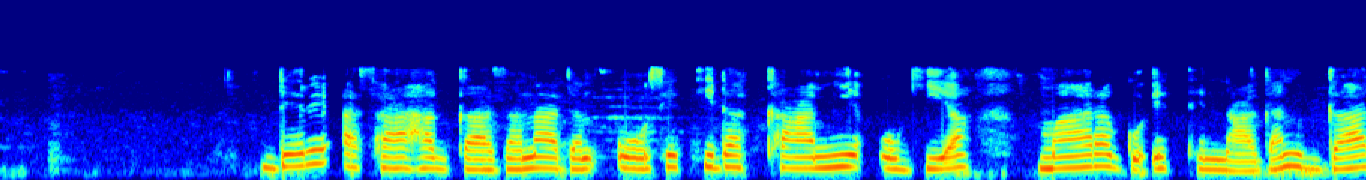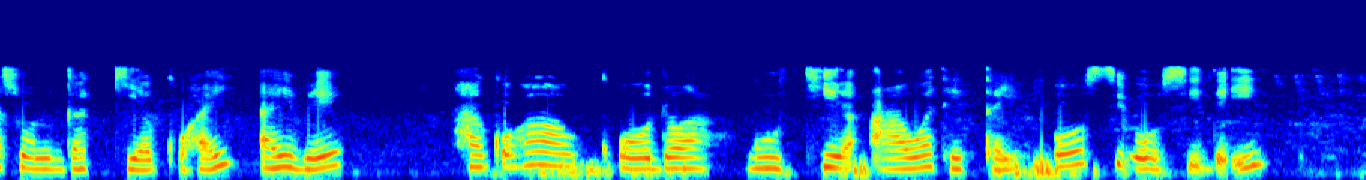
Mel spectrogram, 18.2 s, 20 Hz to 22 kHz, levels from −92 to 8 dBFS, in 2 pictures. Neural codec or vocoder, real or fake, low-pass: none; real; 5.4 kHz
